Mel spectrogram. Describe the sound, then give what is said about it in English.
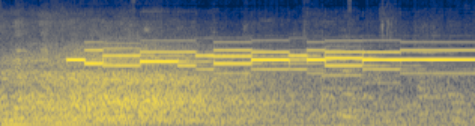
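A mobile phone ringtone plays a bright electronic melody of short stepping notes, repeating steadily for a few seconds, clear above a low background hum, ringing at the Albert. “And we'd appreciate you turning off your mobiles while we wait.”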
